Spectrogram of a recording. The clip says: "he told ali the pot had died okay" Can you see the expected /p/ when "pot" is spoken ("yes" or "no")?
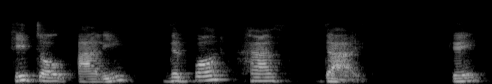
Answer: no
